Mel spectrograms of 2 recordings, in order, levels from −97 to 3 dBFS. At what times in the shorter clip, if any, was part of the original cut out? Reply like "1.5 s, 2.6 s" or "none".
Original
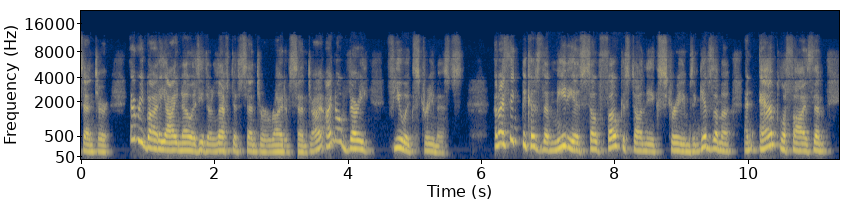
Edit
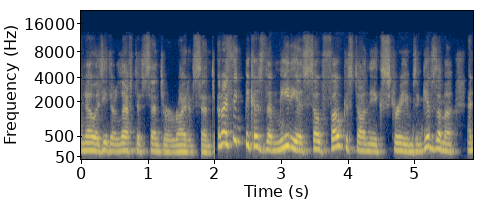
2.0 s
